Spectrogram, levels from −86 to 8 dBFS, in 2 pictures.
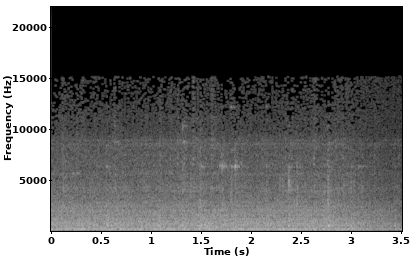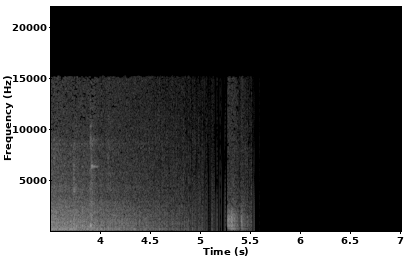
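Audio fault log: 2.81 to 7.01 s, truncation distortion on a fade: as the fade-out that begins around 2.8 s sinks toward silence, the tail turns grainy instead of thinning away cleanly. The gain stage is rounding each sample to too few levels without dither, which fits about a 9-bit path, so the quietest waveform collapses into a few square steps. Unlike steady hiss, the grit follows the signal.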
